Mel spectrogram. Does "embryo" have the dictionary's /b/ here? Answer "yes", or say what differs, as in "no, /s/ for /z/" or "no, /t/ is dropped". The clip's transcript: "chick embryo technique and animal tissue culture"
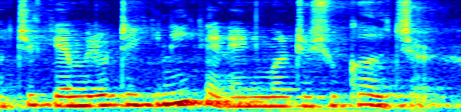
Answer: no, /b/ is dropped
